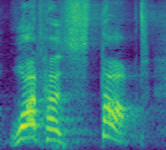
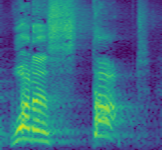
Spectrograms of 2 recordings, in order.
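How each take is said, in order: Both takes have the same delivery.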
